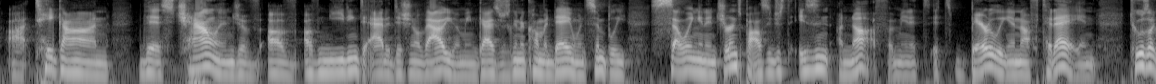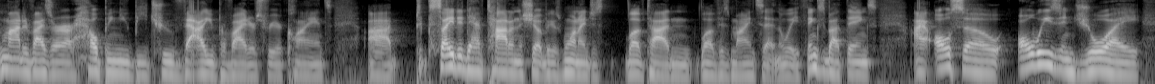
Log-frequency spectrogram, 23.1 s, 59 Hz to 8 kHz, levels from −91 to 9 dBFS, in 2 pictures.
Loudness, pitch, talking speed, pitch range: -22 LUFS, 110 Hz, 215 wpm, 100-125 Hz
